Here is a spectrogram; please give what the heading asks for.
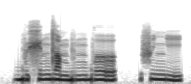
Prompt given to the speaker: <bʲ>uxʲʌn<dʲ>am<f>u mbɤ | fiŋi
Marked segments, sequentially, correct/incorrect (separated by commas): incorrect, incorrect, incorrect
